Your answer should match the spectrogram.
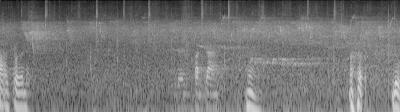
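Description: A man speaking Thai in short phrases, with gaps between them, over a steady high-pitched background hiss of ambience.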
